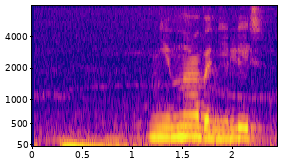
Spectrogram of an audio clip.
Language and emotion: Russian, angry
